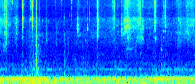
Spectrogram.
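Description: A car drives along a rural mountain back road, its engine a steady, close, loud drone that holds throughout with no talking.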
